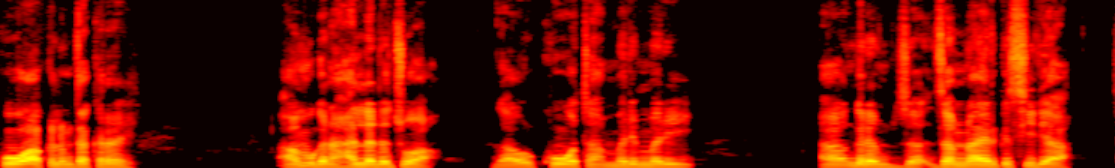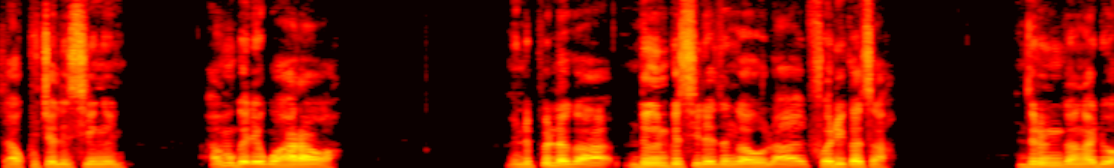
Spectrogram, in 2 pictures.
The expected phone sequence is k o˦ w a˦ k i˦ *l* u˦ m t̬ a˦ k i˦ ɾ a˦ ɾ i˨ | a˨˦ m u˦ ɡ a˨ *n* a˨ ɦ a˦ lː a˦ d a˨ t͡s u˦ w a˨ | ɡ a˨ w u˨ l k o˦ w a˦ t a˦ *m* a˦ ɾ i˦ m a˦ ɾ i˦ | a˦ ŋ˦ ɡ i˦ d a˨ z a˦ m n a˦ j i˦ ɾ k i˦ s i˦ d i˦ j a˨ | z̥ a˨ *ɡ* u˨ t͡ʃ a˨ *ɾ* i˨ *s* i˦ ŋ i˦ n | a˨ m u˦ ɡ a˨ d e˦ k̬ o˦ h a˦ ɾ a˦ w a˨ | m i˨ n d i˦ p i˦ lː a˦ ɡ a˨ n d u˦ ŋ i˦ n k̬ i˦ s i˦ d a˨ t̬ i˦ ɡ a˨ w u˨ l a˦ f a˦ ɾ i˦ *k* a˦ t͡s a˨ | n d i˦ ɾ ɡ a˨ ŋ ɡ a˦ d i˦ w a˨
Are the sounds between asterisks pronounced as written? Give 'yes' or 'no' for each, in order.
yes, yes, yes, no, no, yes, yes

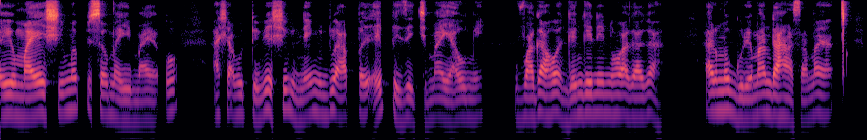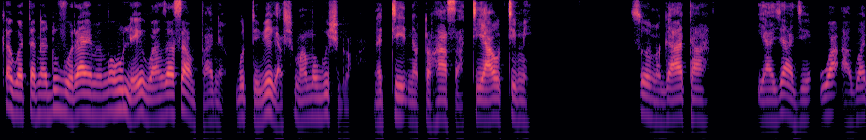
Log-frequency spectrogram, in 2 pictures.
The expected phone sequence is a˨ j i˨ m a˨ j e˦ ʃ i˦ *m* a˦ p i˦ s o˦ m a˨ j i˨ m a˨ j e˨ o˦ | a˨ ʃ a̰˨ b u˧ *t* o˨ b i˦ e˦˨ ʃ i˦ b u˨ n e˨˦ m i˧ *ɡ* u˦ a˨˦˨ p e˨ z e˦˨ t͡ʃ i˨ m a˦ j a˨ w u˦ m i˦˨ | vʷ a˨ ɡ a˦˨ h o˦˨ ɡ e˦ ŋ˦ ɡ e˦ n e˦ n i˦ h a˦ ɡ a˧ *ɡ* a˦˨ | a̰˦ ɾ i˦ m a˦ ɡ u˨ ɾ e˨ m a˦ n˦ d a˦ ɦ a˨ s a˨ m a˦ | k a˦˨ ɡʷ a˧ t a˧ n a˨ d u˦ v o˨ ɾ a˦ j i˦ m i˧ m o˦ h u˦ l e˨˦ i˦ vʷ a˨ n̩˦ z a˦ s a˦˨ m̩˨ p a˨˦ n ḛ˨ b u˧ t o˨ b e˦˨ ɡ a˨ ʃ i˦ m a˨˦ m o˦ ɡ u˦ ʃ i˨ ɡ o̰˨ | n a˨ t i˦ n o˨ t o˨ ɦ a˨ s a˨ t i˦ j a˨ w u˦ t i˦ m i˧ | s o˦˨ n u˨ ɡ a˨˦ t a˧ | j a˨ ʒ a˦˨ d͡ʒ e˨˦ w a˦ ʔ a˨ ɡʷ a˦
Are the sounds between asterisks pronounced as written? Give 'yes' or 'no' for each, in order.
yes, yes, no, yes

